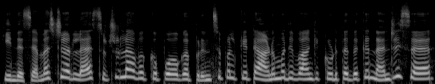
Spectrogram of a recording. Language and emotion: Tamil, happy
